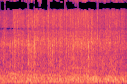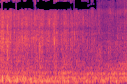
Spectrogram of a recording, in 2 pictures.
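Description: Footsteps and rustling while walking on an outdoor trail: an irregular patter of small knocks over a steady noisy wash.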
